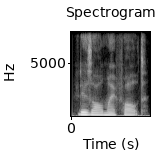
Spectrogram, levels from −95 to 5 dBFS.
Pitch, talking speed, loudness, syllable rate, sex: 175 Hz, 250 wpm, -16 LUFS, 4.9 syllables/s, female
